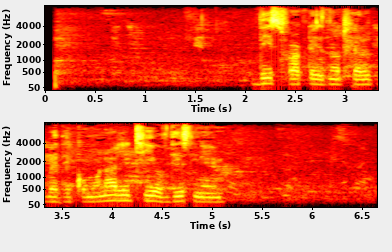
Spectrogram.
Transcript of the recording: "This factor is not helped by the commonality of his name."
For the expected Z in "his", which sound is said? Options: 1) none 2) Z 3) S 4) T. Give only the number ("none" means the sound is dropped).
3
